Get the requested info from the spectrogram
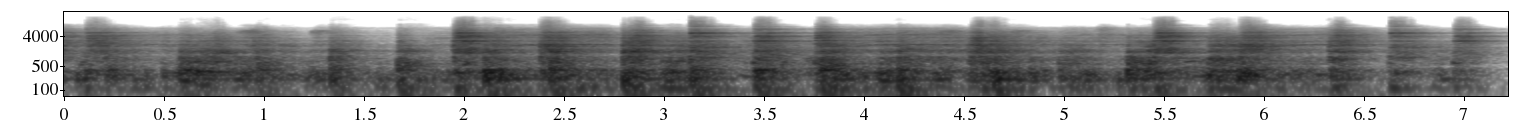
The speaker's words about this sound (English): Right, hammers and electric saws cutting and all of that stuff, right? That's what it sounds like when a contractor carpenter is building a house.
